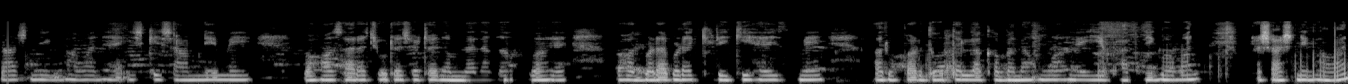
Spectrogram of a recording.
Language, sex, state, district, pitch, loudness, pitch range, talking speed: Hindi, female, Chhattisgarh, Bilaspur, 210 Hz, -21 LUFS, 205-215 Hz, 140 wpm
